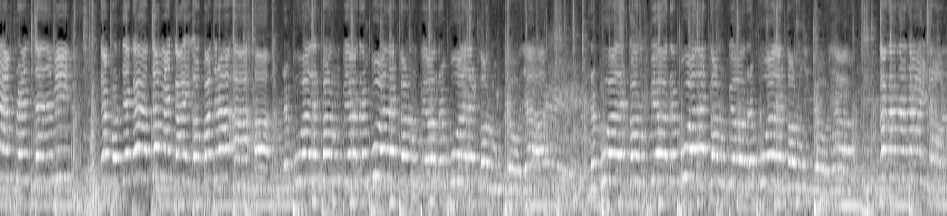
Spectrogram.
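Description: A child singing flamenco into a microphone, long held lines with wavering, ornamented turns, over flamenco guitar and rhythmic hand-clapping (palmas) from the other children.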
